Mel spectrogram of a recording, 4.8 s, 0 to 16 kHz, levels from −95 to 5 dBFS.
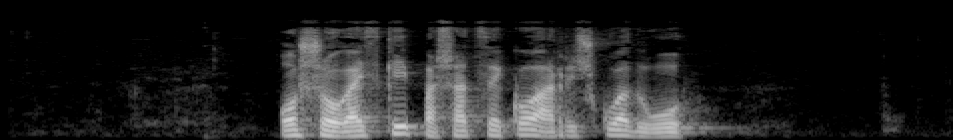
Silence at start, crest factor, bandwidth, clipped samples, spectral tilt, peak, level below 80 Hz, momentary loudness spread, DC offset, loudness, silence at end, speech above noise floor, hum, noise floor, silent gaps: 1.4 s; 20 dB; 9.2 kHz; under 0.1%; -6.5 dB/octave; -2 dBFS; -68 dBFS; 7 LU; under 0.1%; -21 LUFS; 1.3 s; 60 dB; none; -80 dBFS; none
